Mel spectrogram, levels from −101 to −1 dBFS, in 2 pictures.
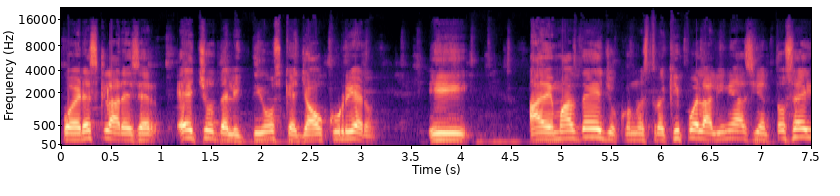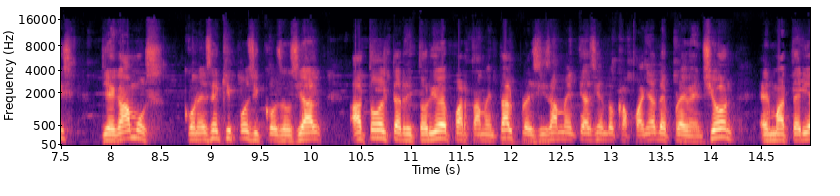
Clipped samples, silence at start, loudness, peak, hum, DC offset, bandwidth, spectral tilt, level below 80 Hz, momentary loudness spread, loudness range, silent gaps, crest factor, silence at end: under 0.1%; 0 s; -16 LUFS; 0 dBFS; none; under 0.1%; 13 kHz; -5 dB/octave; -62 dBFS; 10 LU; 3 LU; none; 16 dB; 0 s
